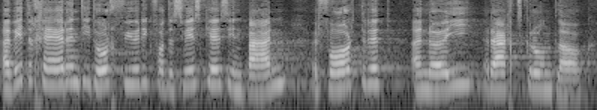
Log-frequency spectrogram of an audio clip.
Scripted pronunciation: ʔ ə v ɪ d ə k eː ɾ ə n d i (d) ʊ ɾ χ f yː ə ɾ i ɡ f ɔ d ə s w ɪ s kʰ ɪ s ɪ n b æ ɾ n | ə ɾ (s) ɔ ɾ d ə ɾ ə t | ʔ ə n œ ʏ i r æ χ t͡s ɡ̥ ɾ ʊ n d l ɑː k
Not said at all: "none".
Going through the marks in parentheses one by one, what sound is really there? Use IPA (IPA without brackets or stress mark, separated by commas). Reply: d, f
